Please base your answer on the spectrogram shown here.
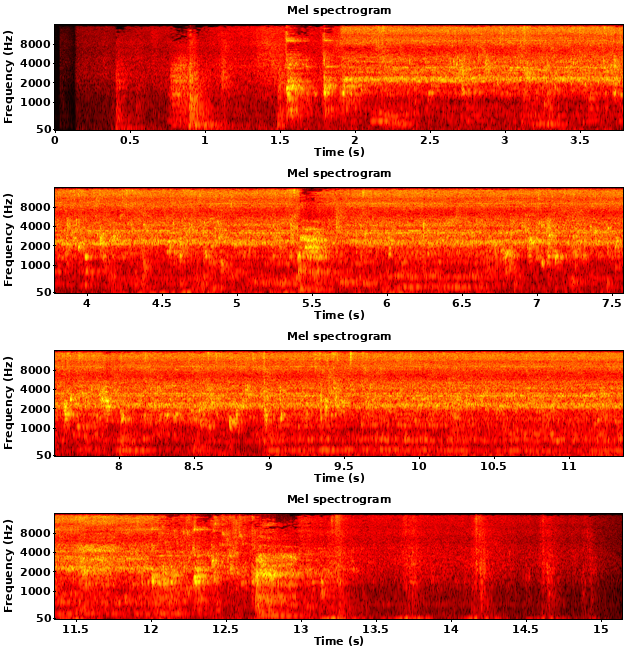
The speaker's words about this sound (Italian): Pochi secondi dopo sono andato in bagno e ho aperto il rubinetto.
